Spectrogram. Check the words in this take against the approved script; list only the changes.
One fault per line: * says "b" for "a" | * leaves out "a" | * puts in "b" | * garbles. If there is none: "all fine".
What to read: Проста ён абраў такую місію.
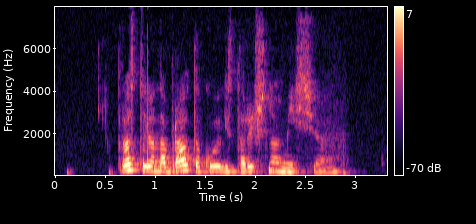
* puts in "гістарычную"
